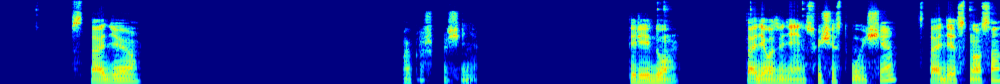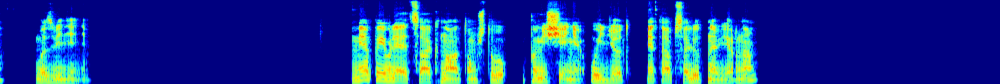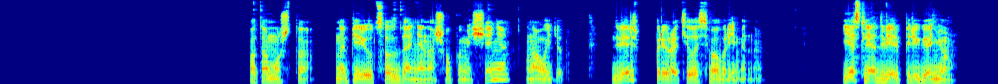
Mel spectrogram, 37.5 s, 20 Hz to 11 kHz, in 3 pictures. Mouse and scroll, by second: 0.3 click, 1.2 scroll down 2, 1.9 click, 2.8 click, 3.2 click, 4.8 click, 7.3 click, 8.2 click, 9.2 click, 10.0 click, 12.0 click, 12.5 click, 14.0 click, 15.4 click, 16.7 click, 17.9 middle click, 17.9 scroll down 2, 20.6 click, 22.8 click, 23.4 click, 24.6 click, 26.1 click, 26.9 click, 27.6 click, 28.1 click, 29.9 click, 30.5 scroll down 1, 31.1 middle click, 34.8 click, 37.2 click.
